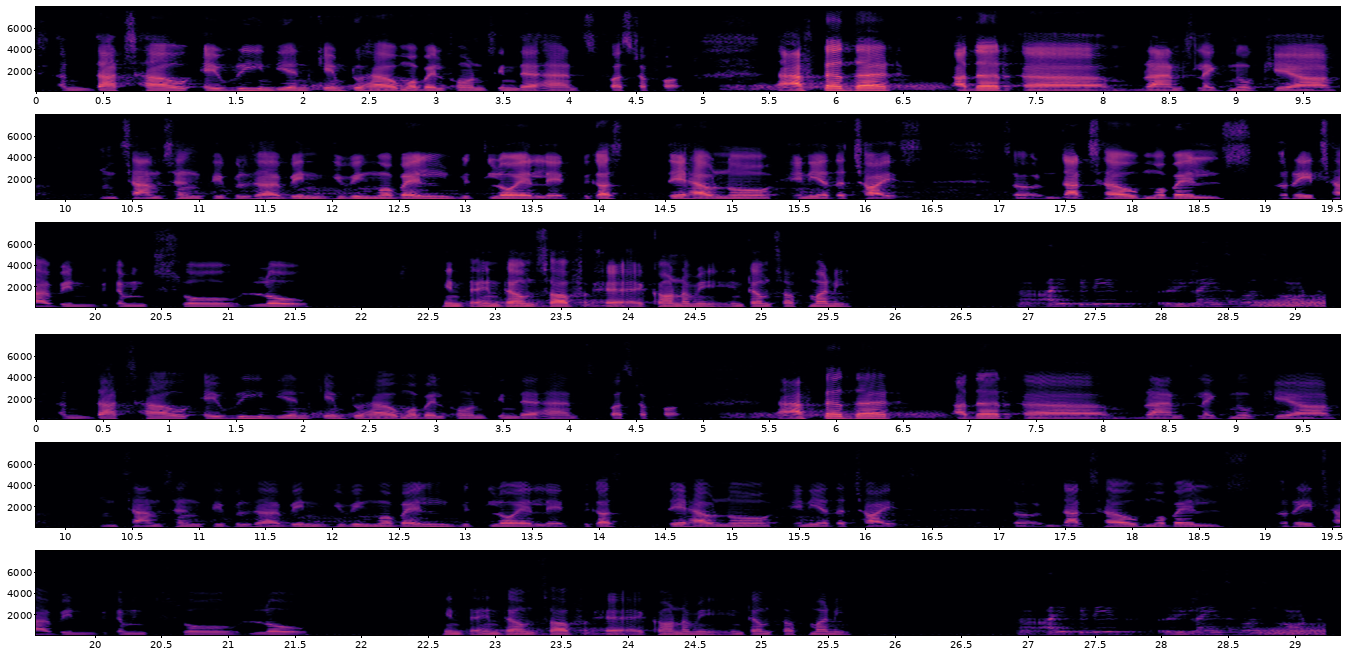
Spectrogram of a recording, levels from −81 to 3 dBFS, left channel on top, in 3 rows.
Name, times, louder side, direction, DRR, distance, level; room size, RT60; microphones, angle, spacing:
voice 1, 0.0-4.8 5.1-9.7 10.3-14.2 14.5-16.2 17.1-20.4 20.7-21.6 22.6-25.7 28.7-29.2, left 6 dB, 70° left, 0.5 m, -34 dB
voice 2, 26.9-29.3, equal, 5° left, 4.0 m, -47 dB
head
